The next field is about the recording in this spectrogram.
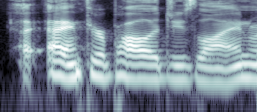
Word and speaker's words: Anthropologie: Anthropologie's line, right? – Oh, shit. – Am I saying that right? – Yeah. No, you are.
